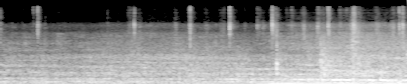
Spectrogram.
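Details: Steady broadband hum with faint rapid ticking and a low rumble swelling near the end, no animal voice.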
